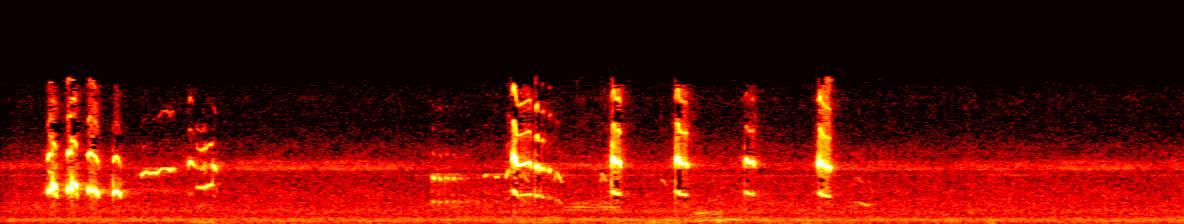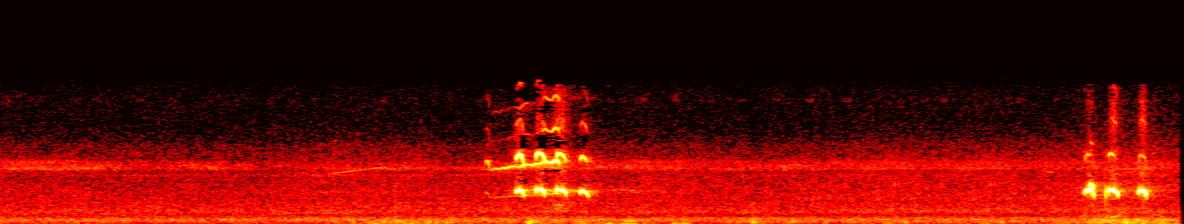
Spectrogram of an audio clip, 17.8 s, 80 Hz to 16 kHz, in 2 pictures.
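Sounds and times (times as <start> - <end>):
Greater Yellowlegs calling: 3.2 - 6.6, 12.5 - 13.4, 17.0 - 17.6.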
